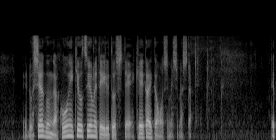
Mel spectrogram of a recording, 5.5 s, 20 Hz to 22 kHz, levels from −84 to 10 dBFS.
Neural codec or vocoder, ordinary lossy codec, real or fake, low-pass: codec, 16 kHz, 8 kbps, FunCodec, trained on LibriTTS, 25 frames a second; none; fake; none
